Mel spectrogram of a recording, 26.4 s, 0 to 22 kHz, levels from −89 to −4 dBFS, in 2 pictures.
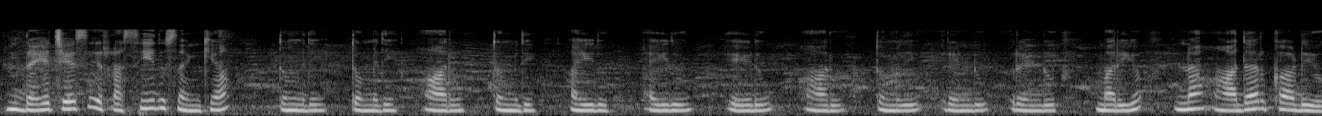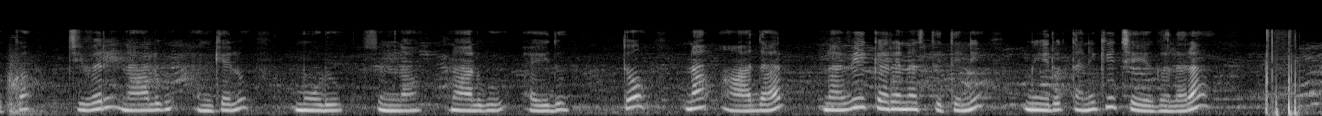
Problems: constant background noise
